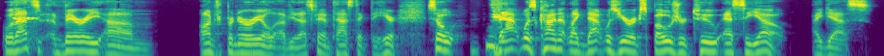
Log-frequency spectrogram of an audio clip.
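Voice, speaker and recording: A podcast host reads a scripted, upbeat intro, then moves into casual interview chat with a guest, often affirming with quick "yeah"s. His mid-range voice is pushed and bright, with lively intonation at a moderate pace.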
